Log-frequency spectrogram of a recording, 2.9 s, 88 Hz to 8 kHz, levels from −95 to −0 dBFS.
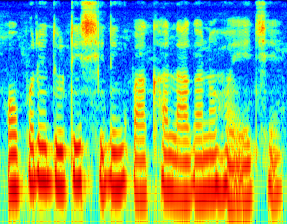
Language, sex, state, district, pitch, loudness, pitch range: Bengali, female, West Bengal, Alipurduar, 180 Hz, -14 LUFS, 165-195 Hz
